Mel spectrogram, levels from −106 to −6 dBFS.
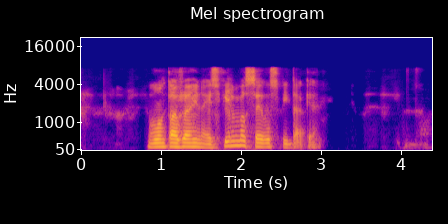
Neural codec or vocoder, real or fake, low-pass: codec, 16 kHz, 1 kbps, FreqCodec, larger model; fake; 7.2 kHz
